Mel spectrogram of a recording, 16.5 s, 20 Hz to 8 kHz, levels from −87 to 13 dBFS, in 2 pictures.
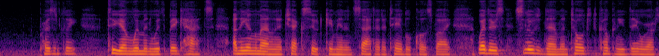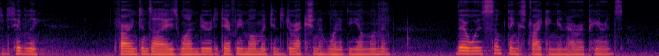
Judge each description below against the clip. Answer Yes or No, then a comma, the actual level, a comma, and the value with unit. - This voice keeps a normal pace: No, fast, 220 wpm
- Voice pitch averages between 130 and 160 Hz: Yes, medium, 140 Hz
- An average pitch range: No, narrow, 2.3 semitones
